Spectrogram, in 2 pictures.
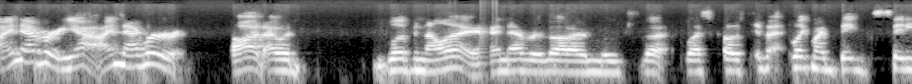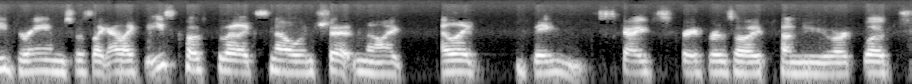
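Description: A woman with a Midwestern US accent speaks at a medium pitch and moderate pace, in a bright, sharp tone with ordinary pitch variation and a dry, close sound with no echo. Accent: US Midwest. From Iowa, US Midwest. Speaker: animator and comedy video creator. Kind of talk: casual chat.

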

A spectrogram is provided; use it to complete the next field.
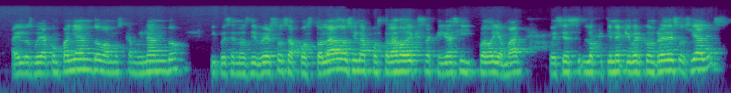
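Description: The speaker moves at a fairly quick pace with monotone, flat intonation. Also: man, high pitch for a man. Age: 30s. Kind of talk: casual interview.

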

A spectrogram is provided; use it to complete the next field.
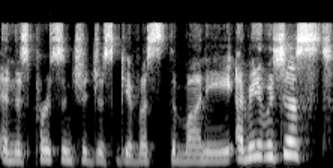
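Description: A woman in a quiet room uses an unremarkable speaking voice at medium pitch with ordinary pitch variation. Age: 50s. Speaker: podcast host. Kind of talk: casual interview.

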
